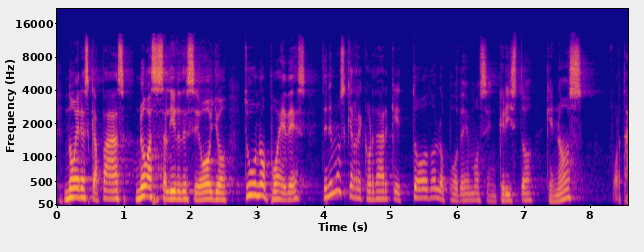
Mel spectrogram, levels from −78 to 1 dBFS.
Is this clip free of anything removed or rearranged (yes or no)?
no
